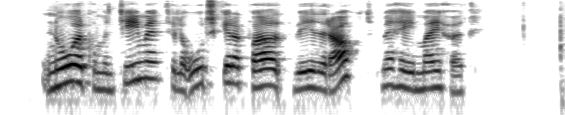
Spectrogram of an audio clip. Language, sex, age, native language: Icelandic, female, 30-39, Icelandic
